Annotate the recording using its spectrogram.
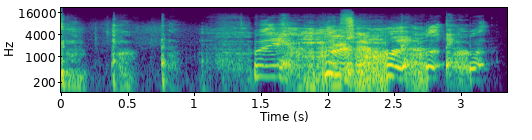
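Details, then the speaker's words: Productive cough from an 18-year-old male with cystic fibrosis during chest physiotherapy with percussion to loosen mucus from his lungs. "OJ requires physiotherapy, again, by doing percussions. It loosens all the gunk from his lung."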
